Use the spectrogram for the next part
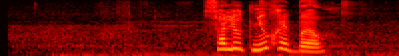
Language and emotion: Russian, neutral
